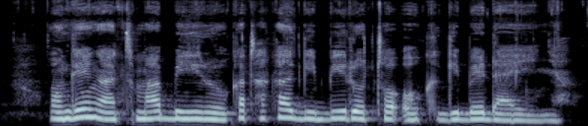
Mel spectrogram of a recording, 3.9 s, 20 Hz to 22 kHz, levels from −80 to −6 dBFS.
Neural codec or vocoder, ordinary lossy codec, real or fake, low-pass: vocoder, 44.1 kHz, 128 mel bands every 256 samples, BigVGAN v2; none; fake; none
